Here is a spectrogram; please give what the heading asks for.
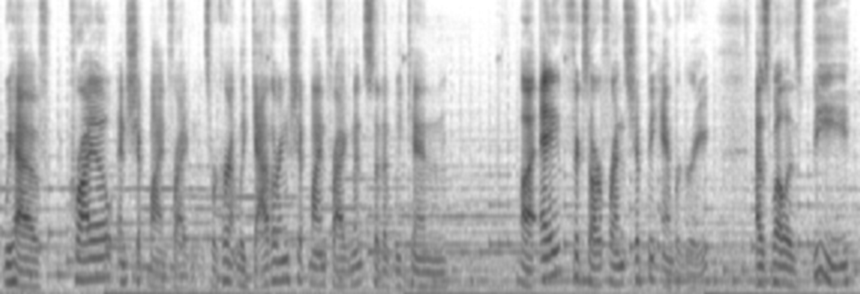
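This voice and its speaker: A man's voice: medium pitch, lively intonation, a little slow. A man streaming a game, chatting casually and explaining the mechanics with enthusiasm and many restarts. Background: music.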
